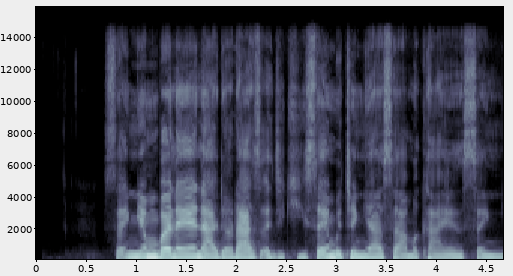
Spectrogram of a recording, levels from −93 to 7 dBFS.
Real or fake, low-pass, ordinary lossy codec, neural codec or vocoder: real; 14.4 kHz; none; none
